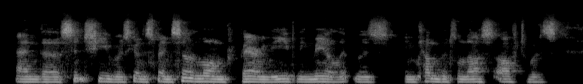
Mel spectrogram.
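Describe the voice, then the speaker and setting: In an English accent, the speaker talks at a very fast pace with a monotone, flat intonation. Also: man. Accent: English (RP-leaning). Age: 70s. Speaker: founder and leadership speaker. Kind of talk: interview. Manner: reflective, with hesitations.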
